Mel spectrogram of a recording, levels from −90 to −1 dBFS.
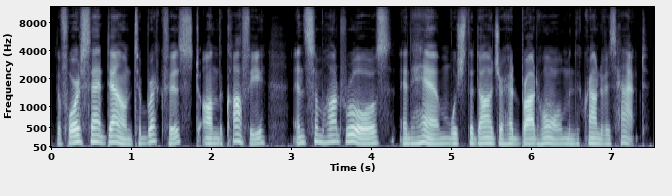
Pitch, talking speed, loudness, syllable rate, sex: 130 Hz, 215 wpm, -20 LUFS, 4.3 syllables/s, male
